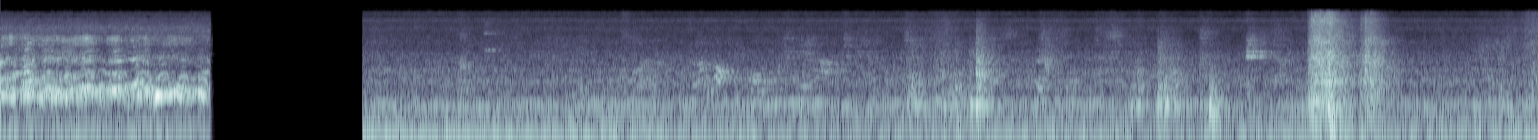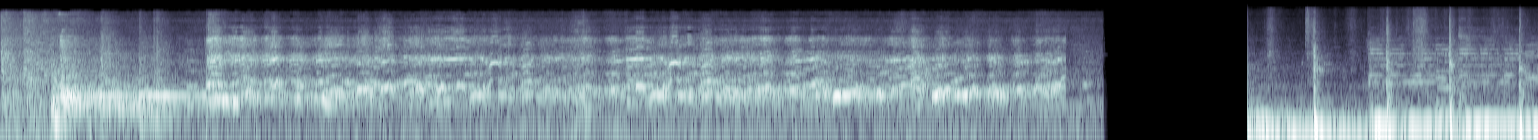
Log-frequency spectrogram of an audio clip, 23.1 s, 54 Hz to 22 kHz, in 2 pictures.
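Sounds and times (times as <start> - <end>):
people laughing loudly: 0.0 - 1.6, 12.9 - 19.7.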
